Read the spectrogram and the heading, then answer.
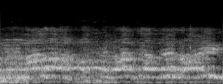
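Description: A huge crowd in Tahrir Square, Cairo, Egypt, roars and chants outdoors, celebrating as news spreads that the ruler has gone after 30 years; a dense, continuous wall of voices cheering together with no pauses, loud and sustained throughout.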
